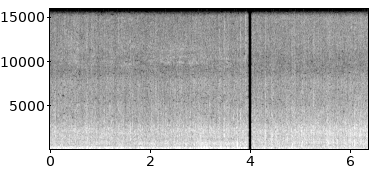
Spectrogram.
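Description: Rain falling steadily, an even hiss of drops, with a brief break about four seconds in.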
